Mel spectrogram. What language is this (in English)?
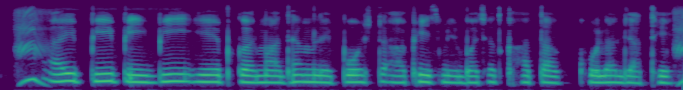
Chhattisgarhi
